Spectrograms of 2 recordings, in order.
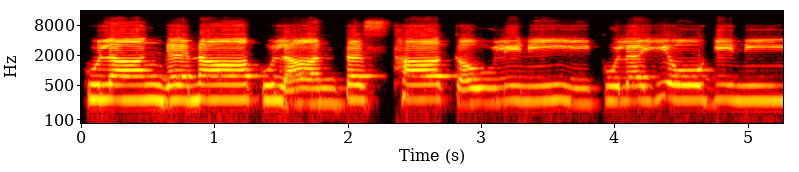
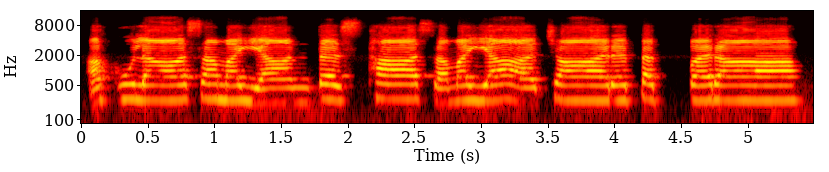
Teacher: kulantastha, tha mahaprana. Samayantastha, tha mahaprana.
